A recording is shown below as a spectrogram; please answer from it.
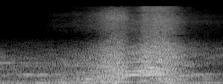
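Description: A whoosh that swells from about half a second in, peaks around a second and a half, and fades out, over a steady low music drone.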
